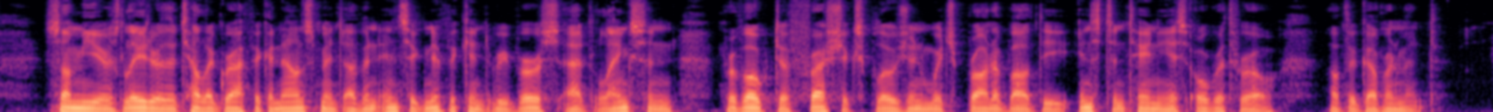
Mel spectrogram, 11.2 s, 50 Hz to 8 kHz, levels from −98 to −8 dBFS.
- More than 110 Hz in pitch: No, very low, 75 Hz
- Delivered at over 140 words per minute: No, slow, 135 wpm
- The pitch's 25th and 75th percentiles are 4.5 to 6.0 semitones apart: No, average, 2.7 semitones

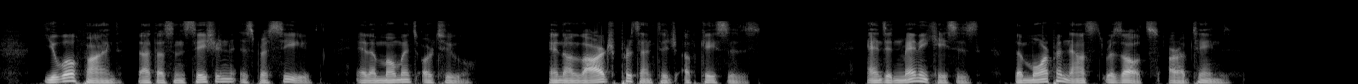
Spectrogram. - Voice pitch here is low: Yes, very low, 90 Hz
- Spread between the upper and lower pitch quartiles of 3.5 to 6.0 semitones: Yes, average, 3.9 semitones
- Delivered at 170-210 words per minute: No, slow, 135 wpm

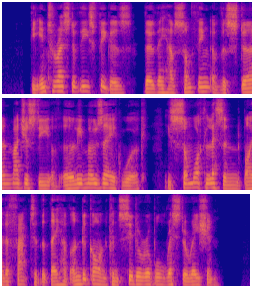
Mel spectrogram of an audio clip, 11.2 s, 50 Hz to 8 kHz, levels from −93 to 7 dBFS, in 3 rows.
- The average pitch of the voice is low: Yes, low, 120 Hz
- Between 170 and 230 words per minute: No, average, 155 wpm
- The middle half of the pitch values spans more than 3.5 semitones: Yes, average, 3.9 semitones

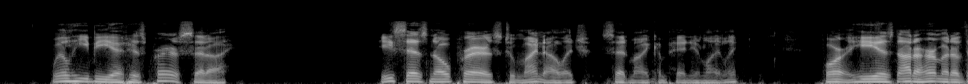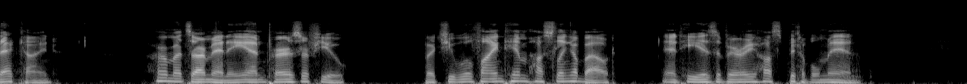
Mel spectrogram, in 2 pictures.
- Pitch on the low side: Yes, low, 110 Hz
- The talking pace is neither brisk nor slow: Yes, average, 150 wpm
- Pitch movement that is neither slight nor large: Yes, average, 4.9 semitones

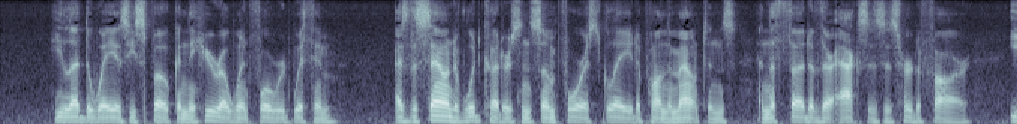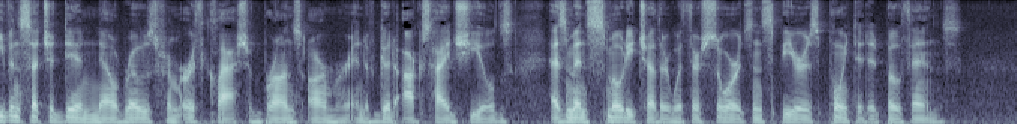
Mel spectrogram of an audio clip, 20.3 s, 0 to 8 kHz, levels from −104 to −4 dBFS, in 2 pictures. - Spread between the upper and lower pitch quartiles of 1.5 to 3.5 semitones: Yes, average, 2.8 semitones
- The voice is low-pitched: Yes, very low, 80 Hz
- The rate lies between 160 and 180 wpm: No, average, 190 wpm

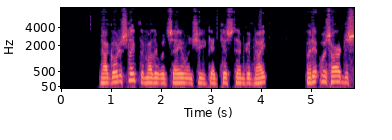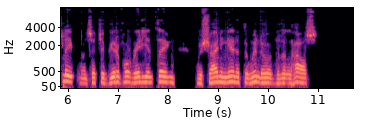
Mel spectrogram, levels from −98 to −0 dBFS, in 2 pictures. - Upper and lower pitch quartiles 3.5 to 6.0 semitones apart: No, average, 2.7 semitones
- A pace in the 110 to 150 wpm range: No, average, 200 wpm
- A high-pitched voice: No, medium, 140 Hz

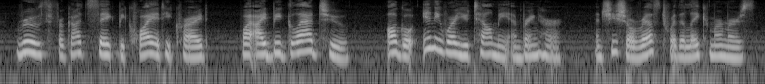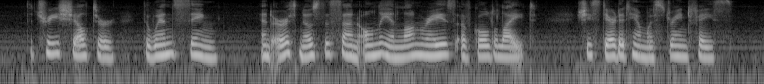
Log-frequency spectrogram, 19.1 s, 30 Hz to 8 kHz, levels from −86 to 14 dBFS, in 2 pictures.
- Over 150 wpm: Yes, average, 175 wpm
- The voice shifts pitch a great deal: No, average, 3.3 semitones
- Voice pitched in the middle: No, high, 200 Hz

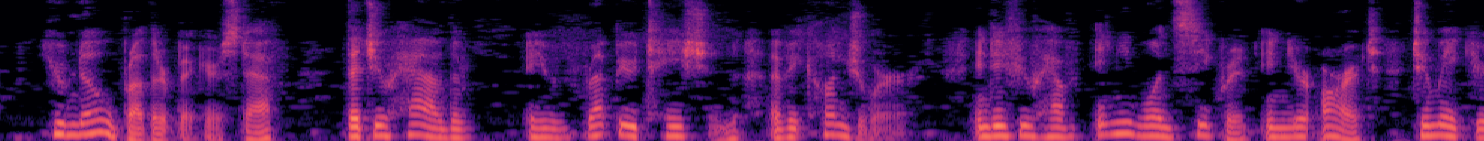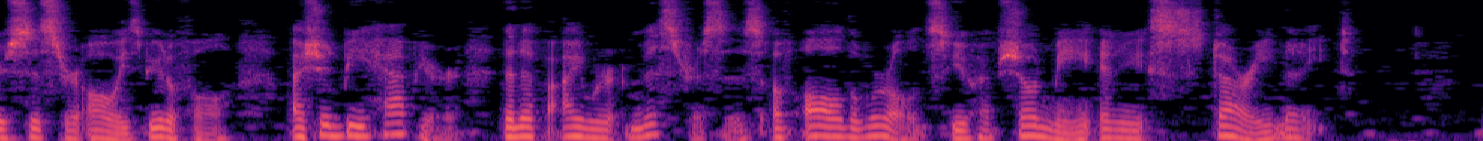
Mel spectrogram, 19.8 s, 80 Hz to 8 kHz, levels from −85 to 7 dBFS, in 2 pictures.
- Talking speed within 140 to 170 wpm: Yes, average, 150 wpm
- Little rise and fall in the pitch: No, average, 3.7 semitones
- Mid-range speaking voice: Yes, medium, 145 Hz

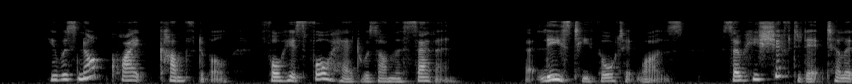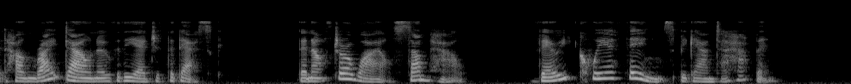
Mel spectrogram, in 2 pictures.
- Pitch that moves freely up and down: Yes, wide, 7.8 semitones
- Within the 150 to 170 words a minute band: Yes, average, 155 wpm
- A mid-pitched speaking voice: Yes, medium, 165 Hz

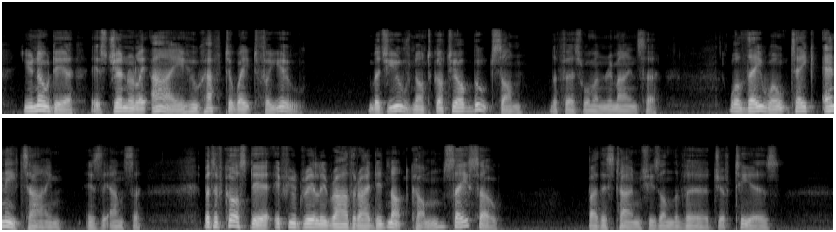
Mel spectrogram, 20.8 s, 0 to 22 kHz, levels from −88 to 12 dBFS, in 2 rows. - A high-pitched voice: No, low, 110 Hz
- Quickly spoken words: No, average, 165 wpm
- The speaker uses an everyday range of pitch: No, wide, 8.4 semitones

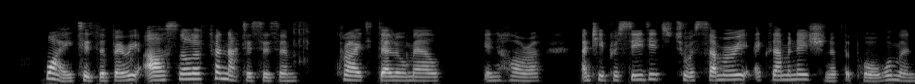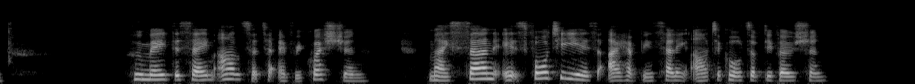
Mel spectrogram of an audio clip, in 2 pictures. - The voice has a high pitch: Yes, high, 195 Hz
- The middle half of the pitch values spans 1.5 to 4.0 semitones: No, average, 4.4 semitones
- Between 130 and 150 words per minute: Yes, average, 140 wpm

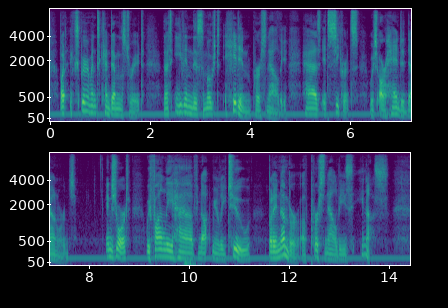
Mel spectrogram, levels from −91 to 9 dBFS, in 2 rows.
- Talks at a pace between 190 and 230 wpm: No, slow, 135 wpm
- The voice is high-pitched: No, low, 120 Hz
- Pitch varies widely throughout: No, average, 3.3 semitones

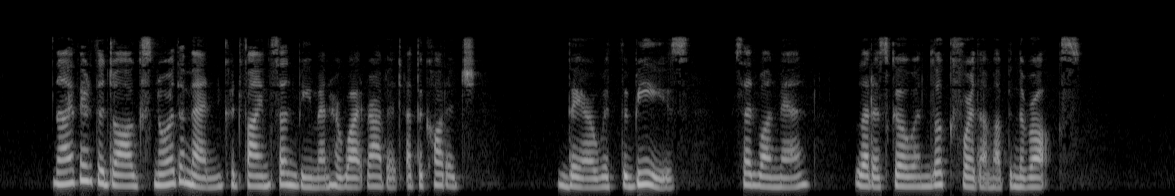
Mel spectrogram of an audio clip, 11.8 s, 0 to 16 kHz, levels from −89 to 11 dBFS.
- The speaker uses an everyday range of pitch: Yes, average, 3.1 semitones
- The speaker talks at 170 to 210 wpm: Yes, average, 180 wpm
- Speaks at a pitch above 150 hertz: Yes, high, 190 Hz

